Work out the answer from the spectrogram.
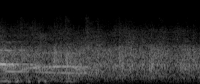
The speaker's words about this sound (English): Well, if you're going to clap, don't do it half-heartedly. Come on. Yeah. Make a loud noise to God. A loud noise.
